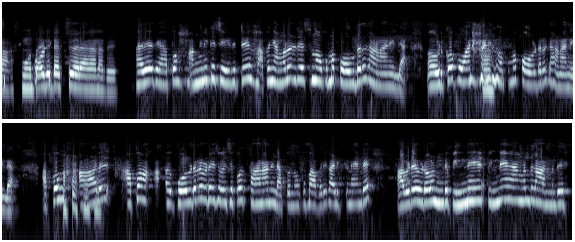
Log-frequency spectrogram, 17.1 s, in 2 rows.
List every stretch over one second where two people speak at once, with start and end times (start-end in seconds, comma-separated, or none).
none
